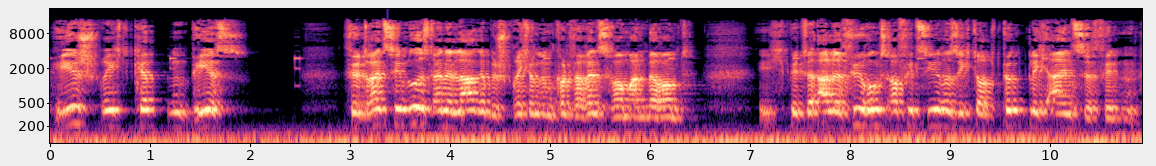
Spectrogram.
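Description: A formal male starship captain heard through a ship's intercom, speaking in measured, official tones. The voice is a little high and very bright. It comes from a distance and rings through a roomy space. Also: steady tone, full character voice. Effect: shipboard intercom announcement.

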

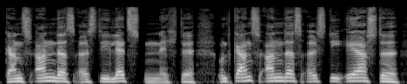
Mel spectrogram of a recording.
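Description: A man's voice: mid-range voice, lively intonation, unhurried, a bit bright, no echo, clean studio sound. A man narrating a short story as a scripted literary audiobook reading.

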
